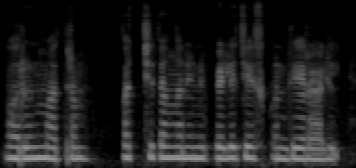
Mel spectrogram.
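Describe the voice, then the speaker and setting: A woman voicing a stern, scheming elderly grandmother who speaks gravely and commandingly in a storybook reading. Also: medium pitch, completely flat delivery, very fast, dark tone, natural voice.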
